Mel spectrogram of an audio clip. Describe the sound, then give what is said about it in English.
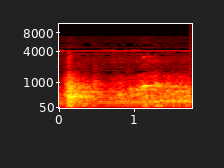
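A single solid thump of a car door shutting as a man in a chauffeur's uniform gets into the car, followed by a low, muffled rumble and faint shuffling as the sound settles. “Now, he'll get into the car.”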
